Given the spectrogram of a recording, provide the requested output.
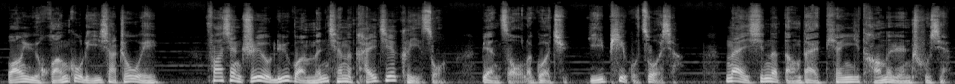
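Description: Low, husky male storyteller. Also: big pitch swings, moderate pace, soft background music. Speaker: audiobook narrator. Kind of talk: serialized novel narration.

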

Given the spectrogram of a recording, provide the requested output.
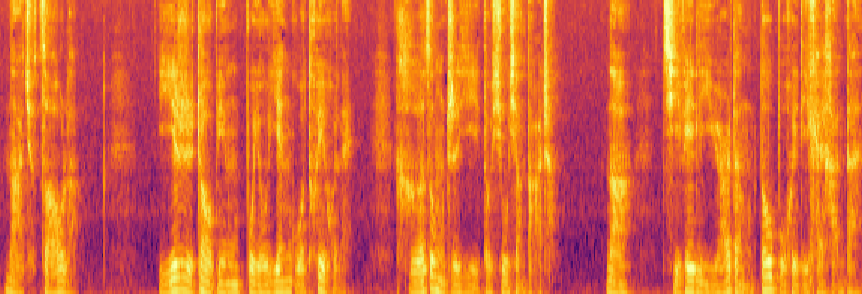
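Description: Audiobook role: wry, earnest young hero, read by a man with a low, husky voice. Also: measured pace, mellow. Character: bold young male hero, wry and worried.

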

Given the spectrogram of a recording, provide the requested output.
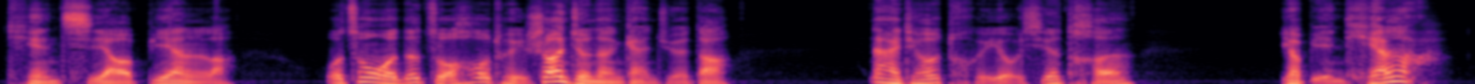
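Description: A man voicing an old chained watchdog with a hoarse voice, gruff and know-it-all. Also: medium pitch, very animated, normal speed, no echo, studio quality.

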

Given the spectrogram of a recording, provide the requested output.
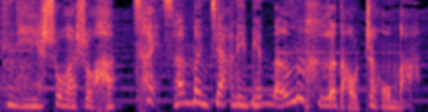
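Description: A woman's voice: expressive, measured pace, soft background music. A woman voicing a grieving elderly noblewoman who wails and pleads through tears in an audio drama. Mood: wailing. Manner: wailing, high-strung pleading.

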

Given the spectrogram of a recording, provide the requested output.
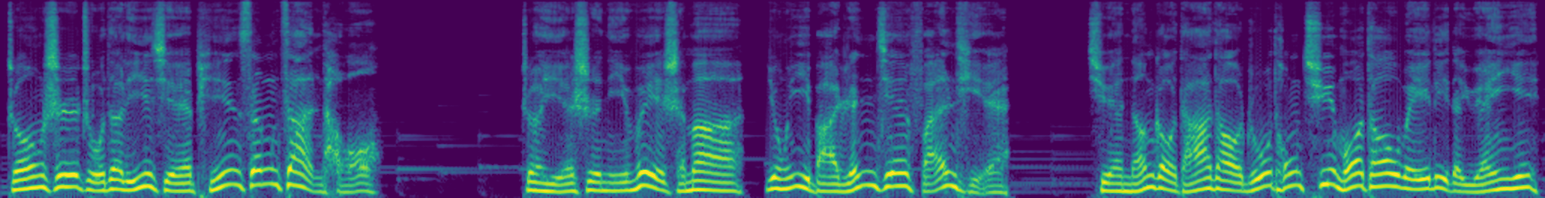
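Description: A man plays a serene old monk in a storybook audio drama, his low, mellow voice husky and unhurried but rising and falling freely. He speaks in a dry, close sound, with faint music underneath. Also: animated, dry recording. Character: calm wise old Buddhist monk, male.

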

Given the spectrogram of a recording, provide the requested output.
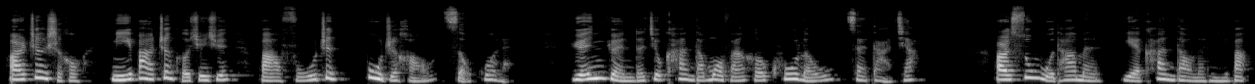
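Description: A woman narrating an audiobook in a calm, unhurried storytelling manner. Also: medium pitch.

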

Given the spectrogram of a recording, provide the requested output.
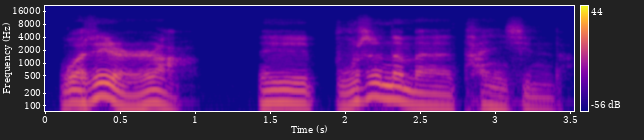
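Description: A man's voice: lowish voice, very animated, measured pace, voice pushed down. A man with a Northeastern Mandarin accent voicing a dying poor man, pleading in a folksy way.

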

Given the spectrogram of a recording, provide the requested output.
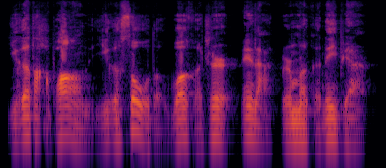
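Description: A young man with a Northeastern Mandarin accent telling a casual, animated story and acting out the people in it. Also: sits low, very fast, a little hiss or hum.

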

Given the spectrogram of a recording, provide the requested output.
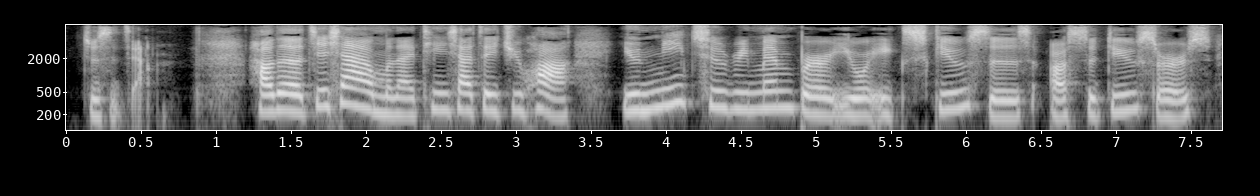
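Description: Casting: a woman English teacher whose first language is Mandarin, patient, slow modelling of words, dry close sound. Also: mid-range voice, dry recording. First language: Mandarin Chinese. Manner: explains patiently, spells out words and models pronunciation slowly. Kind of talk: bilingual English lesson.

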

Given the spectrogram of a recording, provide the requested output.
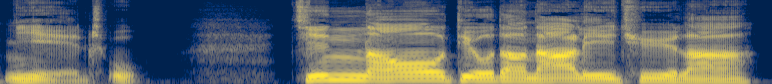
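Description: A jolly, chuckling old buddha, calm and a little sly, as a male storyteller puts him on. The voice is dropped well below the narrator's own into a deep, hearty rumble. He speaks slowly and close to a dry mic. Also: no echo. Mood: jovial.

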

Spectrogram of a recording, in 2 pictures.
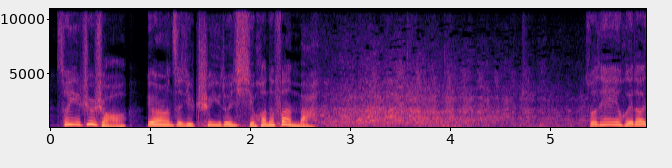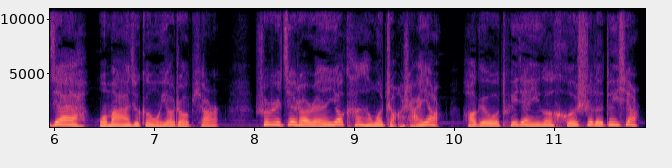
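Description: A woman radio host telling comic stories about her family, chatty, with drawn-out particles and frequent laughs. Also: a little high, animated, warm tone. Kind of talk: comic storytelling monologue. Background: faint background music.

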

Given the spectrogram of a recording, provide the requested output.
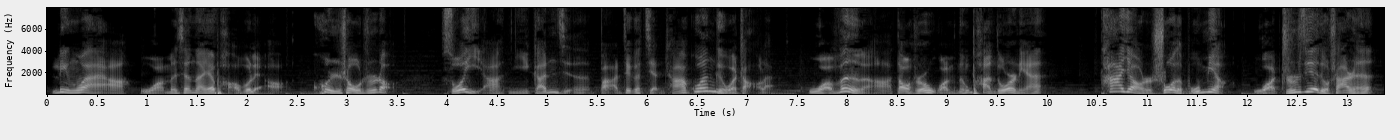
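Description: Man playing a cocky gruff robber boss, husky voice. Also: medium pitch, wildly swooping pitch, moderate pace, soft background music. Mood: blunt. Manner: blunt, gruff, swaggering. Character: cocky male bank-robber boss, blunt and threatening.

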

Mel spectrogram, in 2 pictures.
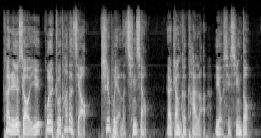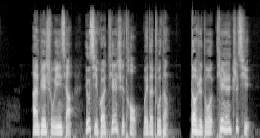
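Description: Steady male audiobook narrator, dry sound. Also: medium pitch, no echo. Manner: steady, unhurried storytelling.

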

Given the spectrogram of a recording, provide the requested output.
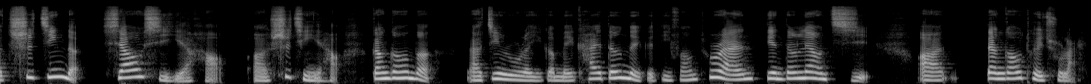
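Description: A woman teaching an English vocabulary lesson, explaining patiently and spelling words out slowly. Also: fairly high pitch, darkish tone.

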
